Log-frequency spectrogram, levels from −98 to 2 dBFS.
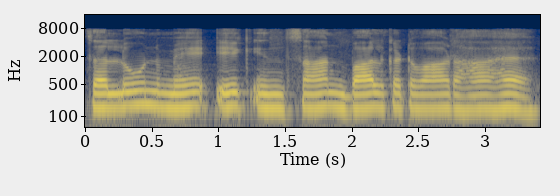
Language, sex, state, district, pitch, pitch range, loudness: Hindi, male, Manipur, Imphal West, 155 Hz, 150-160 Hz, -17 LUFS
